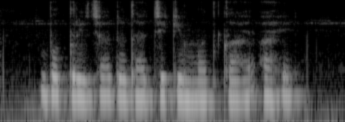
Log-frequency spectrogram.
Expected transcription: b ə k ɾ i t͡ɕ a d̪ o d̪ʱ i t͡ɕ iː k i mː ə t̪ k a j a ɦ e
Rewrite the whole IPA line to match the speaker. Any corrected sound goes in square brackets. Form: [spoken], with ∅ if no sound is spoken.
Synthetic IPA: b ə k ɾ i t͡ɕ a d̪ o d̪ʱ [a] t͡ɕ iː k i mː ə t̪ k a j a ɦ e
